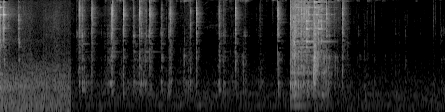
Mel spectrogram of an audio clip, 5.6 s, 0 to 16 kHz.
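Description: Rapid, irregular small clicks and creaks from a hook-and-shackle rig under a digital crane scale as an annealed PLA 3D-printed test hook takes the load. About three and a half seconds in there is a louder, brief rattling snap as the hook breaks.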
